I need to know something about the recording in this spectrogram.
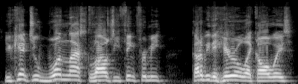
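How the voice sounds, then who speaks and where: A man's voice: medium pitch, quick pace, lightly acted. A man voicing a furious young man sliding into madness, ranting and screaming bitter accusations. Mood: raging. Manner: screaming, ranting, spitting rage.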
